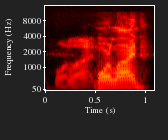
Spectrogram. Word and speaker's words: Moerlein: Moerlein? Moerlein.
